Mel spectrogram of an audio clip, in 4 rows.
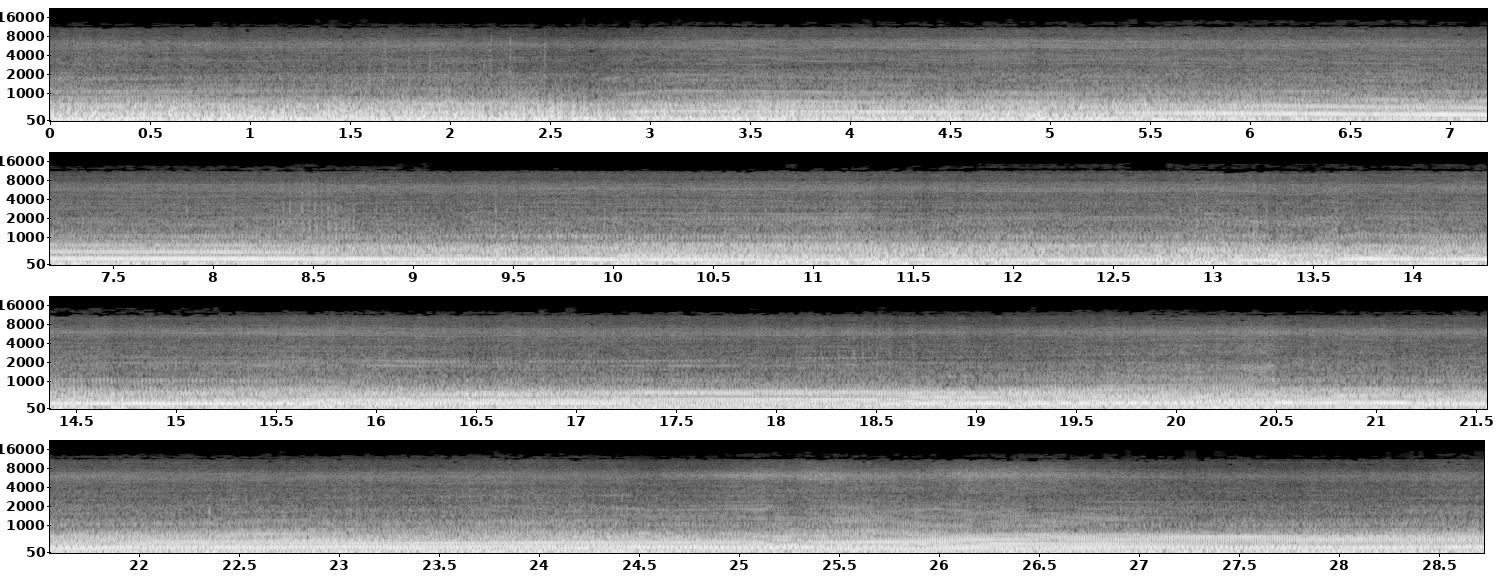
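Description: Kawasaki Ninja 250R's parallel-twin engine heard from on board at track speed in third gear, its pitch sagging slowly through a corner and then climbing again as the throttle is rolled back on, with a few brief dips. A constant heavy rush of wind noise runs under it.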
